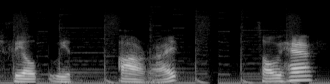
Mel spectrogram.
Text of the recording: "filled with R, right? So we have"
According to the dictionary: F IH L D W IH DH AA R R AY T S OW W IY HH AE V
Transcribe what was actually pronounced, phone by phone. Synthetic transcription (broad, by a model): F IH L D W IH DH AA L R AY T S OW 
